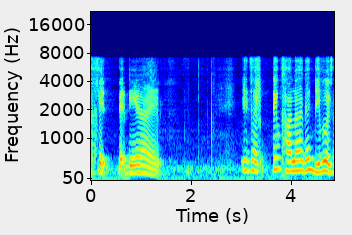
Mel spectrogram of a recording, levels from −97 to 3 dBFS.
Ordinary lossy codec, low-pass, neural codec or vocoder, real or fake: none; 7.2 kHz; codec, 32 kHz, 1.9 kbps, SNAC; fake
